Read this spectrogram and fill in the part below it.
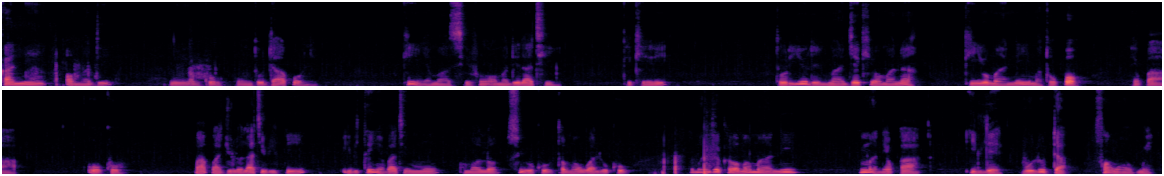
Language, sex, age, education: Yoruba, male, 15-29, tertiary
